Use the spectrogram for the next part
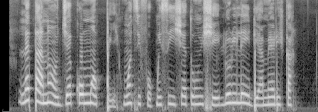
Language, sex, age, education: Yoruba, female, 15-29, tertiary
